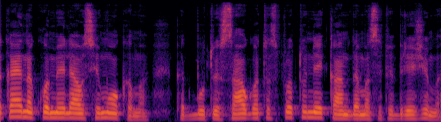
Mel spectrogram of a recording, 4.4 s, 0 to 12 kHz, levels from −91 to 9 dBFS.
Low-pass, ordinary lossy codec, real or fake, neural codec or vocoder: 10.8 kHz; AAC, 64 kbps; real; none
